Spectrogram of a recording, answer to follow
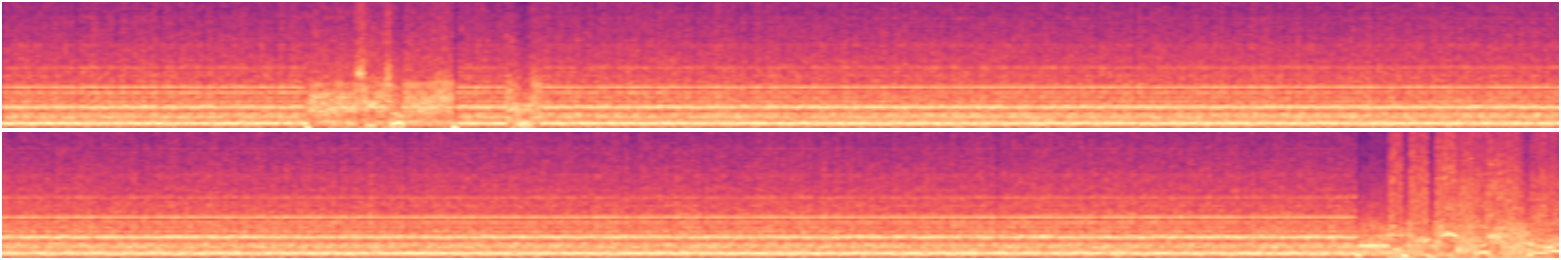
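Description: Helicopter cabin noise over a steady hiss, dominated by a whine made of several constant tones from the drive train. The whine breaks briefly about two to three seconds in and cuts off shortly before the end.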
